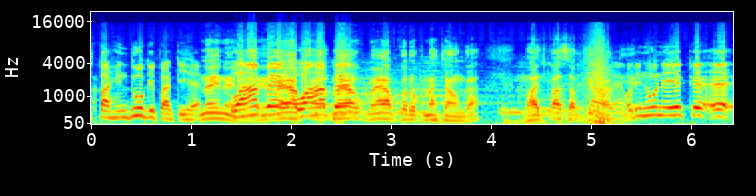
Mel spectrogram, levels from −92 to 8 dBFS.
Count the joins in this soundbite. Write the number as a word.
one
